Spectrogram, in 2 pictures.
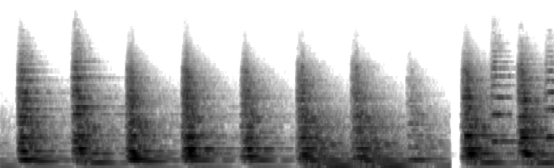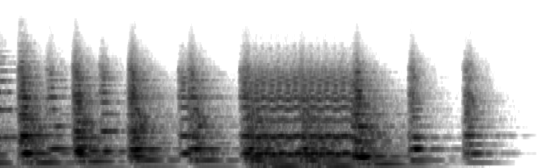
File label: Strings Violin Spiccato; Synthphonica; Syntheway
